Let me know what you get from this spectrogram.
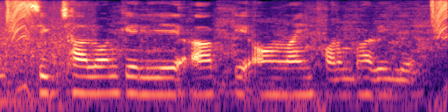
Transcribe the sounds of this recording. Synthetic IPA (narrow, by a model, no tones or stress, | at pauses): sikt͡ʃʰalonkelieap̚keʔɔnlajnfʰɔɾmbʱaɾijle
